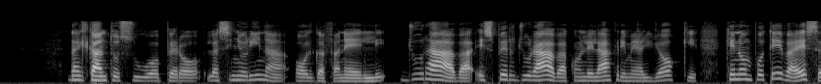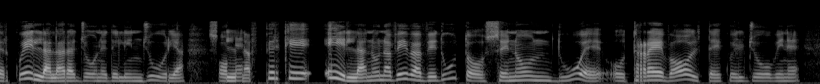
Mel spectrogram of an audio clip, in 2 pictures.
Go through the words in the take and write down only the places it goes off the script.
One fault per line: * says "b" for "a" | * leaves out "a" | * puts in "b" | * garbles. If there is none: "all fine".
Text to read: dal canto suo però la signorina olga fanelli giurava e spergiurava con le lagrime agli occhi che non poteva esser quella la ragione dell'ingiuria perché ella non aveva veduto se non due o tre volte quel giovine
* garbles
